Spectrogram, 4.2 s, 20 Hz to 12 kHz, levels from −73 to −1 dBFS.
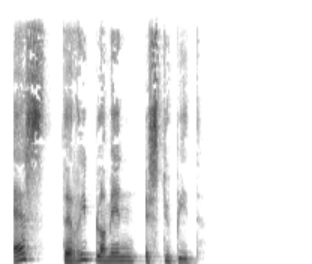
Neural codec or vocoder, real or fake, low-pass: none; real; 10.8 kHz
